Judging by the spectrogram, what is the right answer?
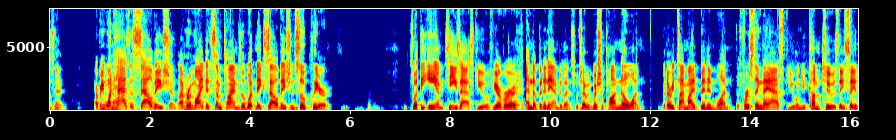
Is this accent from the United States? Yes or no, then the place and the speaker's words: yes; New Jersey, United States; I was from New Jersey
